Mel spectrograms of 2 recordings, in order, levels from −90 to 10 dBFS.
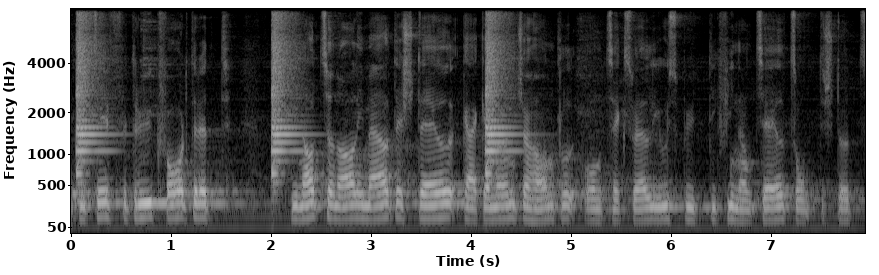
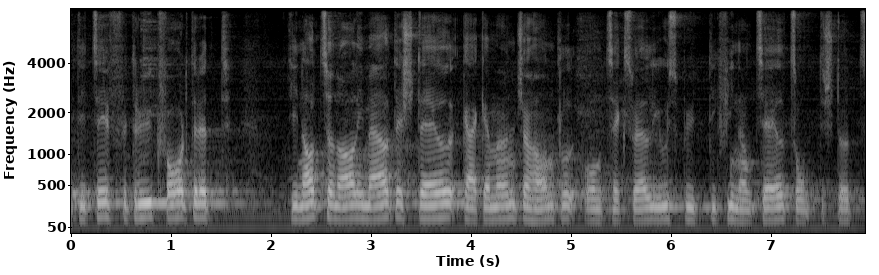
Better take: second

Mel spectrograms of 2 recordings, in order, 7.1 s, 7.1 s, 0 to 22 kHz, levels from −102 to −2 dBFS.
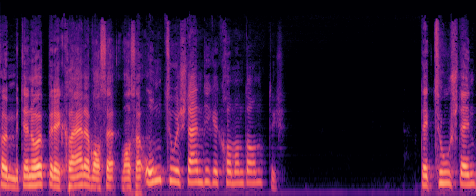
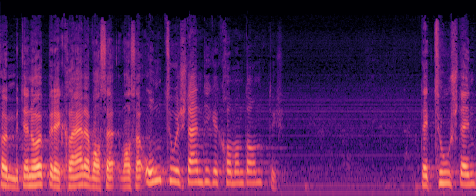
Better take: second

